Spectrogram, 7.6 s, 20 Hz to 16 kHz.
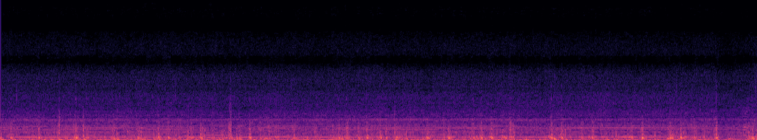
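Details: Old Evinrude 20hp two-stroke tiller outboard on an Askeladden 430 boat, under way after a prop swap (this prop also slips): strong, even drone at steady revs with wind and water noise, pulling cleanly at almost 20 knots.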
